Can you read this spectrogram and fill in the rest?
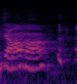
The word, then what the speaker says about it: Dahmer: Jeffrey Dahmer.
